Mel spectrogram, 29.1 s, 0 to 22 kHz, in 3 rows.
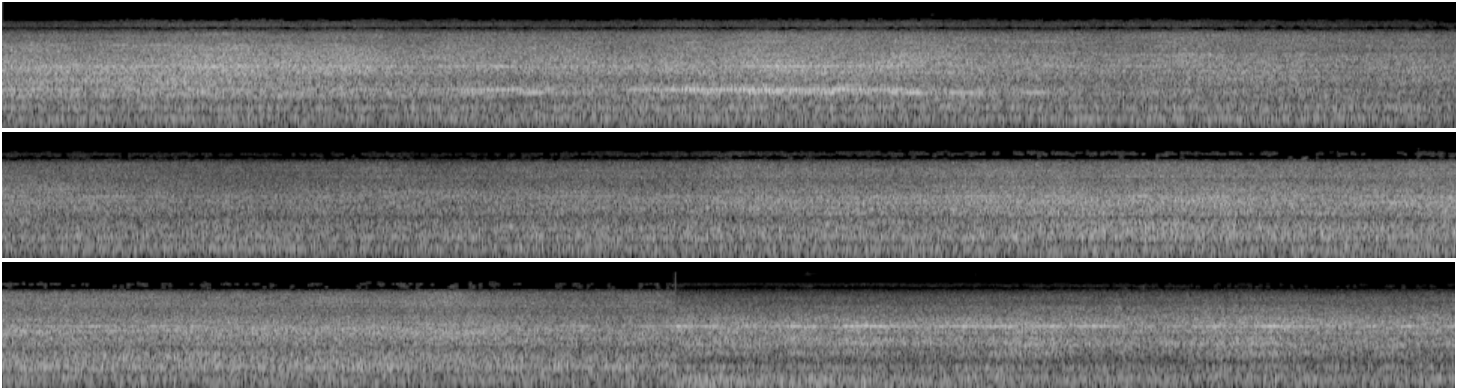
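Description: Jet airliner engines running, a steady loud rush with a thin whine in the first several seconds; for most of it the aircraft is a McDonnell Douglas MD-11 freighter. About 24 seconds in the sound changes abruptly to another jet.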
